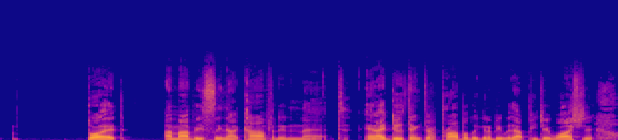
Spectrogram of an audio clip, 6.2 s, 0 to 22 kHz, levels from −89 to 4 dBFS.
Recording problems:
none

